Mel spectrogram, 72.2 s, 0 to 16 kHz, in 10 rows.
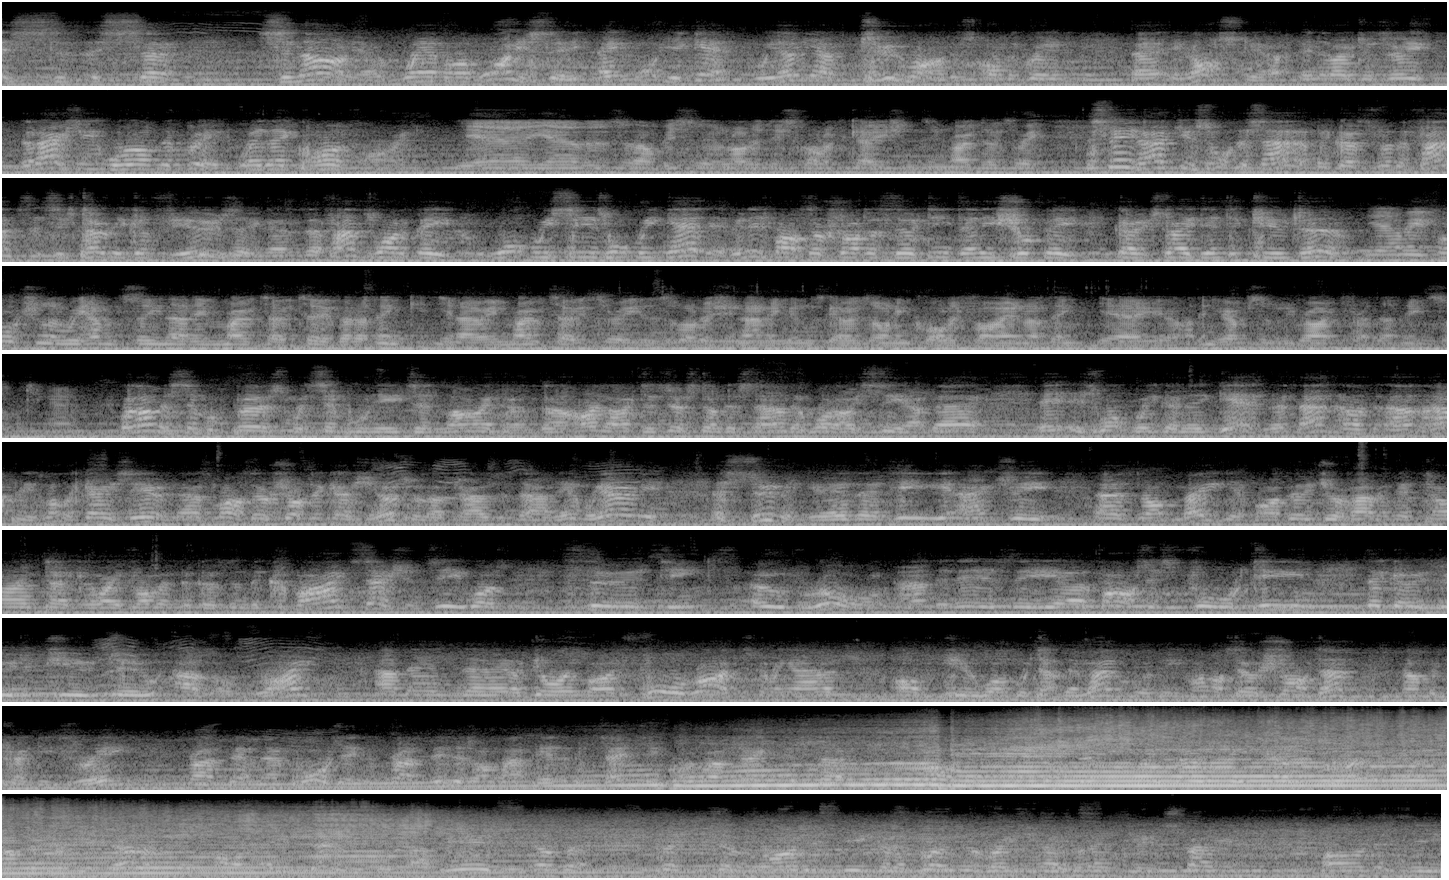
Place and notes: british motor cycle grand prix 2019 ... moto two qualifying one ... and commentary ... copse corner ... lavalier mics clipped to sandwich box ...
